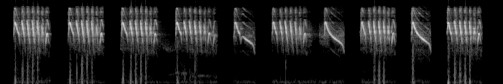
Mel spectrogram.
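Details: Vigorous male Hill prinia song in 'ngebren' style, loud and clear. Chattering buzzy rattles dominate, with a few sharply descending whistles between them, ten rapid phrases.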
